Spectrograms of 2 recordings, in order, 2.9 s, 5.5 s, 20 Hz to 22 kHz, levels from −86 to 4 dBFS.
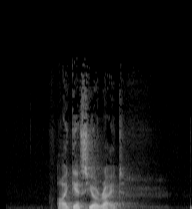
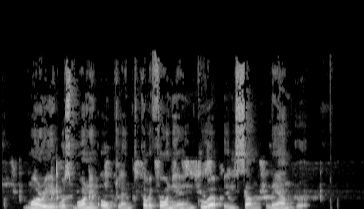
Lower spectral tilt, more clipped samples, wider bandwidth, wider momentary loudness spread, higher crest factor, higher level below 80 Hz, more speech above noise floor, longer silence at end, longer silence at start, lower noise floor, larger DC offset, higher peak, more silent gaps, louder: about the same, -3 dB/octave vs -4 dB/octave; neither; about the same, 15.5 kHz vs 16 kHz; first, 18 LU vs 10 LU; about the same, 20 dB vs 18 dB; second, -80 dBFS vs -62 dBFS; about the same, 43 dB vs 45 dB; first, 0.95 s vs 0.65 s; first, 0.85 s vs 0.05 s; first, -71 dBFS vs -63 dBFS; neither; second, -12 dBFS vs -2 dBFS; neither; second, -28 LUFS vs -18 LUFS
